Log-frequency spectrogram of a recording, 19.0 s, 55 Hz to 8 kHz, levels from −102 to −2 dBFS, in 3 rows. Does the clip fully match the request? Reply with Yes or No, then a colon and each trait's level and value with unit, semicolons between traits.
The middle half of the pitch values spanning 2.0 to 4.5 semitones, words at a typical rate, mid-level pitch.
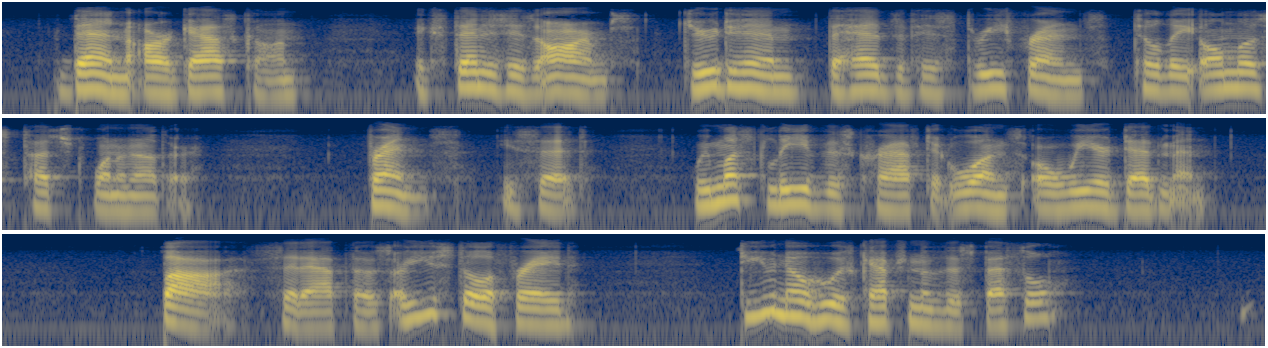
Yes: average, 3.6 semitones; average, 165 wpm; medium, 150 Hz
